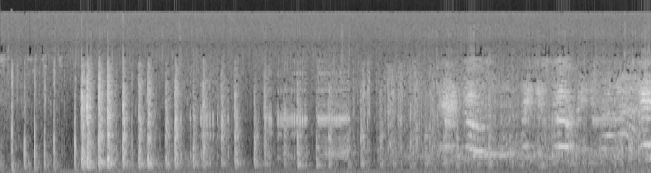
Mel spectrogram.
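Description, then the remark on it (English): Steady, rhythmic hoofbeats of the horse Silver, carrying one man, clop hollowly across the planks of a wooden bridge, fairly loud. After a few seconds the hooves fade beneath other voices and noise. “I hope the weight of one man and horse is enough to do it.”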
